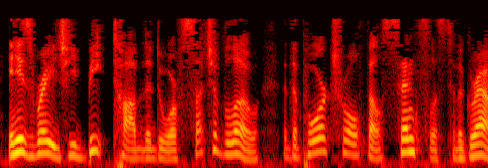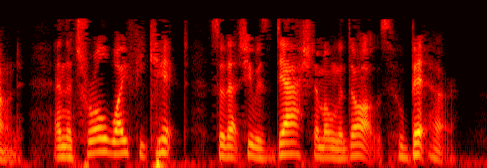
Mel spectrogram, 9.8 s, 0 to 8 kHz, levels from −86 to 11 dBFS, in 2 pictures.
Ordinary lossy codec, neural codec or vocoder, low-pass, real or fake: MP3, 24 kbps; codec, 16 kHz in and 24 kHz out, 0.9 kbps, LongCat-Audio-Codec, four codebook decoder; 7.2 kHz; fake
